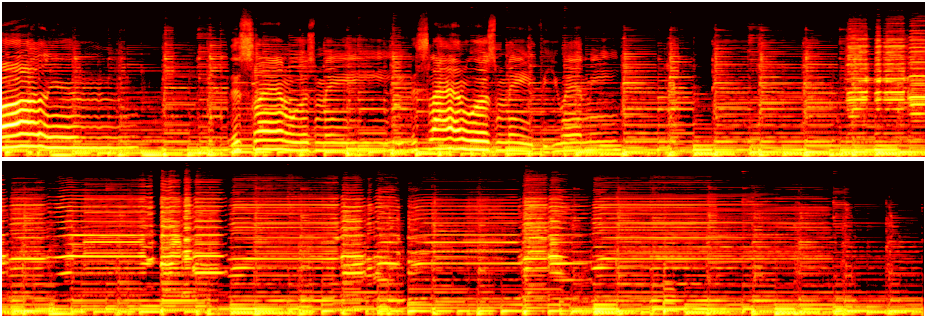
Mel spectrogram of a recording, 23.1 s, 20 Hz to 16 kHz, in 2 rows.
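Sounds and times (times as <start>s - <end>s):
strummed acoustic guitar: 0.0s - 23.0s
harmonica playing melody: 10.6s - 22.4s.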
